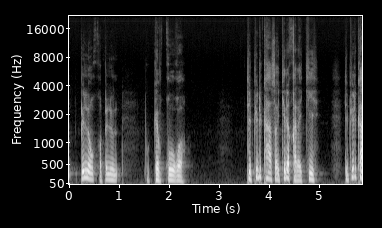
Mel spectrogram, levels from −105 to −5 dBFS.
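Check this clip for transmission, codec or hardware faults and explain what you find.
Listening through the speech reveals nothing that points to a fault in transmission, coding or the equipment. There is nothing to report at any point in the recording.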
